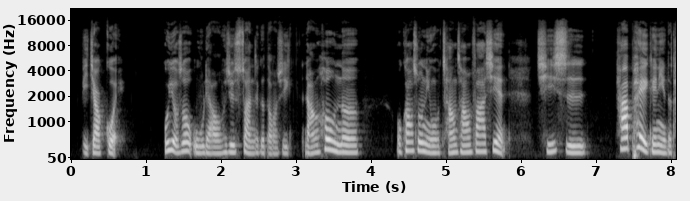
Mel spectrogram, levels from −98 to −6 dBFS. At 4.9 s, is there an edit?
no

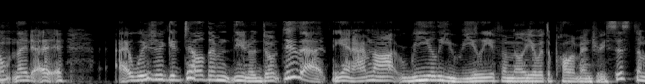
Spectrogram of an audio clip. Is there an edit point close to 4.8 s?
no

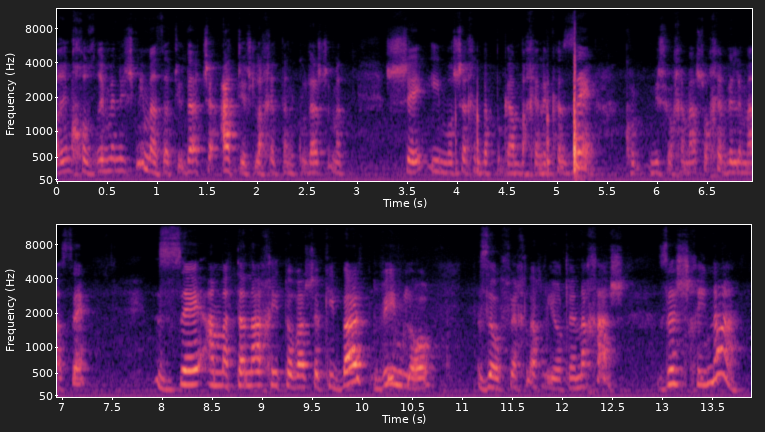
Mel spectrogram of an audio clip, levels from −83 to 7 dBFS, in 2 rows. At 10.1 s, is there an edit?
yes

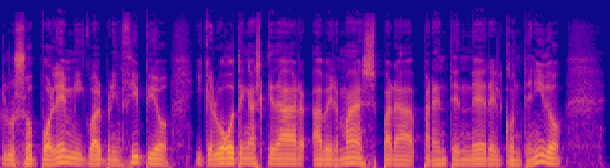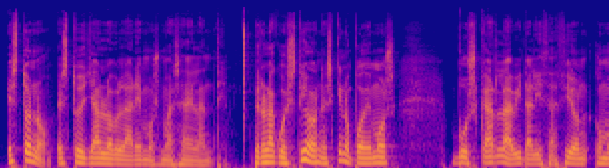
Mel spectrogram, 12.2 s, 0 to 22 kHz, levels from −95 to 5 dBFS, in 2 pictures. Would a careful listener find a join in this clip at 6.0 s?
no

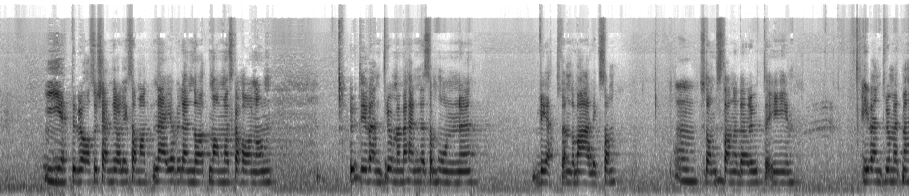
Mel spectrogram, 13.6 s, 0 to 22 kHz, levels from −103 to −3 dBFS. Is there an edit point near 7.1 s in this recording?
no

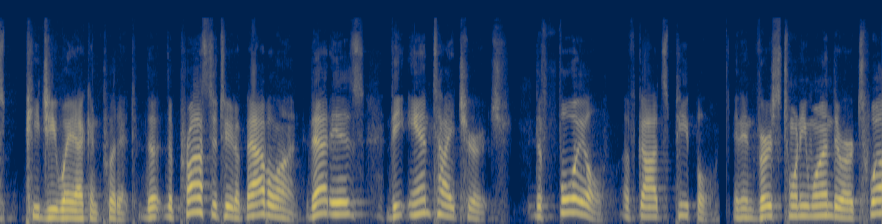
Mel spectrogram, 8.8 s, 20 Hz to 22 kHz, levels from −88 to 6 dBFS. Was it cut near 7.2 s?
yes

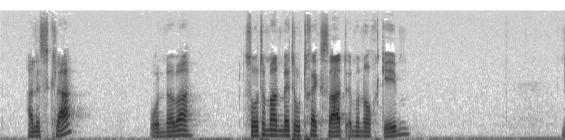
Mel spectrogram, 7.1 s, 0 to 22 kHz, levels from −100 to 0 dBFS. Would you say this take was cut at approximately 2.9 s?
yes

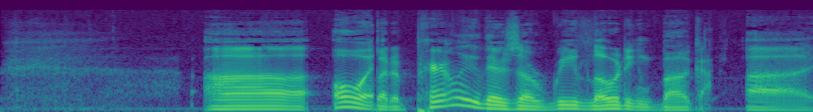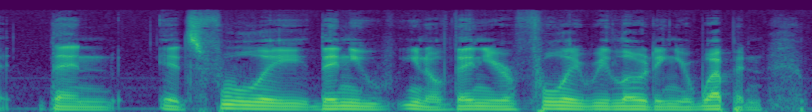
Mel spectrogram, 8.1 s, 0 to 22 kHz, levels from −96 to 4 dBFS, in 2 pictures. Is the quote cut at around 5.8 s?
no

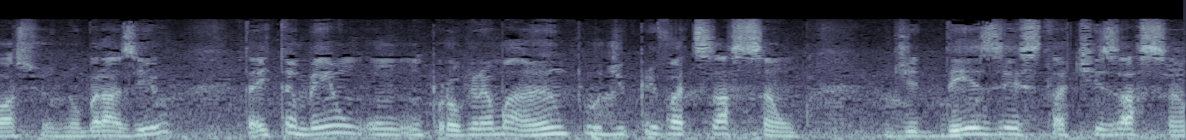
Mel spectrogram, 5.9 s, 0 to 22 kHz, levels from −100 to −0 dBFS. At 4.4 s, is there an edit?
no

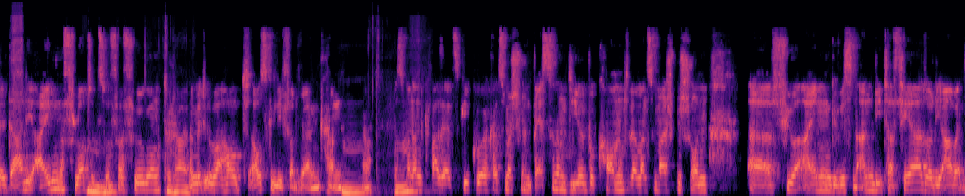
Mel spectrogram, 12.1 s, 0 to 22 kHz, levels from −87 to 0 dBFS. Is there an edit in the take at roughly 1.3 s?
no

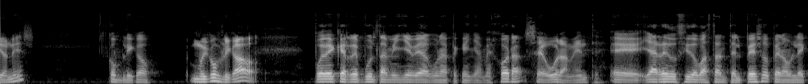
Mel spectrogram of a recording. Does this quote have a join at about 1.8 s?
no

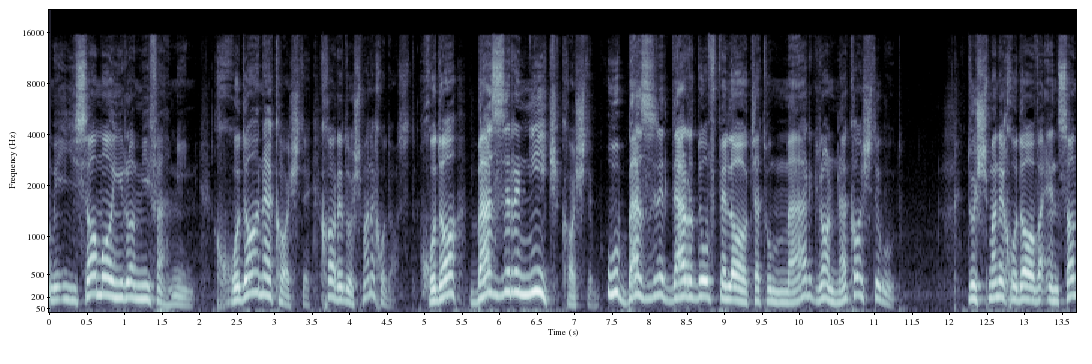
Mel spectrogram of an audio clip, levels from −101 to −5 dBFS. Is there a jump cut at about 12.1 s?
no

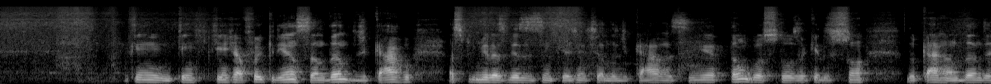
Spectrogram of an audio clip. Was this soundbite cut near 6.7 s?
no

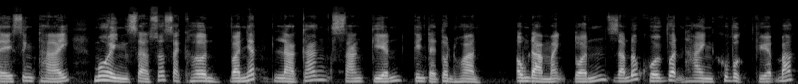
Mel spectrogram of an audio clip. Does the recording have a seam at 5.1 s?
yes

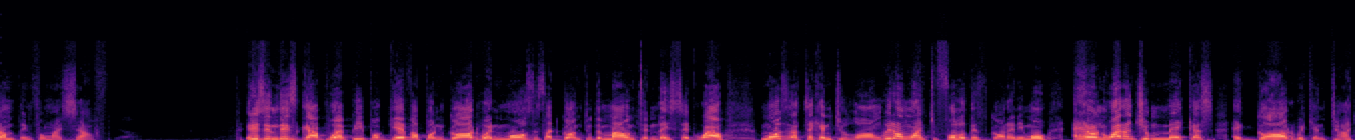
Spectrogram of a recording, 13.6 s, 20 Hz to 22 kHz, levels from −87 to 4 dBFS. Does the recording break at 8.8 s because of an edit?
no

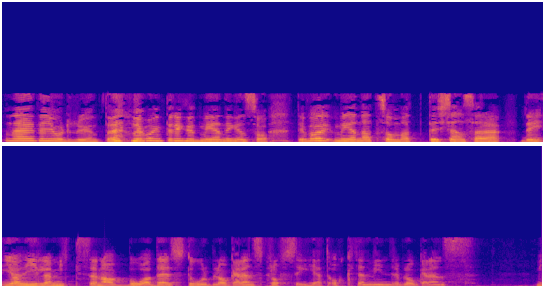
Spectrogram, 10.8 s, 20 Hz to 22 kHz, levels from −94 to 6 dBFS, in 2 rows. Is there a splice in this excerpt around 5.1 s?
yes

